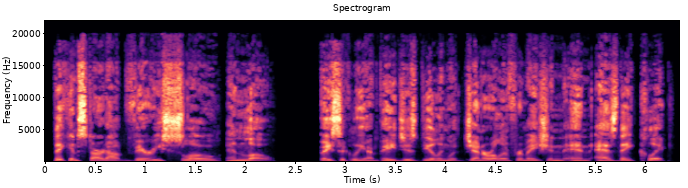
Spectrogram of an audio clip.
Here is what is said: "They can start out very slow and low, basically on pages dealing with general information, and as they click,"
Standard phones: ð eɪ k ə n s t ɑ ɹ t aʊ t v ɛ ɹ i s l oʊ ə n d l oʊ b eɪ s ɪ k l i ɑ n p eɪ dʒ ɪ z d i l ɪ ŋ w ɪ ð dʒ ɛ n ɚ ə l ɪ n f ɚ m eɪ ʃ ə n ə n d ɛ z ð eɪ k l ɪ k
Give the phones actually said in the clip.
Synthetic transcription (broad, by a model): ð eɪ k ə n s t ɑ ɹ t aʊ t v ɛ ɹ i s l oʊ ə n l oʊ b eɪ s ɪ k l i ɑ n p eɪ dʒ ɪ z d i l ɪ ŋ w ɪ ð dʒ ɛ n ɚ l ɪ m f ɚ m eɪ ʃ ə n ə n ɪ z ð eɪ k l ɪ k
